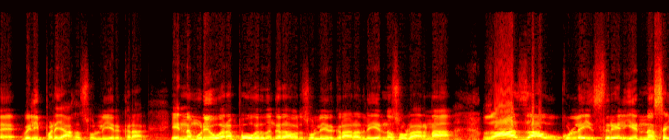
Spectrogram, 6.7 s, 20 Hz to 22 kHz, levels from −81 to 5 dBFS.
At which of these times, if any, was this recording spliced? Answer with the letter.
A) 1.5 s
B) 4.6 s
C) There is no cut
C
